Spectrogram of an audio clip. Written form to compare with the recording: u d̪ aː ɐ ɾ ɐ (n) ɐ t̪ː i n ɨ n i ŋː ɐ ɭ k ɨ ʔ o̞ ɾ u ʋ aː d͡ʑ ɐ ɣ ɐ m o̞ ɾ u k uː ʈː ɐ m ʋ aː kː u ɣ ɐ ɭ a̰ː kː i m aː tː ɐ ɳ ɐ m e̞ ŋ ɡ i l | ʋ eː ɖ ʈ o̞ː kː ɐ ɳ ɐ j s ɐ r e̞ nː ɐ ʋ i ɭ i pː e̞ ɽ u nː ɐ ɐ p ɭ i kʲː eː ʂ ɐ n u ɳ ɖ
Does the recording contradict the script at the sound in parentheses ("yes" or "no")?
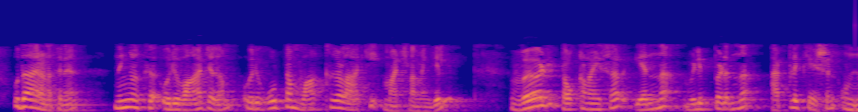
yes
